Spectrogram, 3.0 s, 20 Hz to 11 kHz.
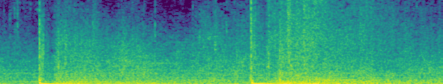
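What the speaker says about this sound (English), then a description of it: "Someone's hitting me with these explosives." Two heavy booming blasts from a Bombard enemy's explosives in the game Warframe on PS4, about 1.4 seconds apart. Each blast starts with a sharp, loud crack and leaves a low rumble that fades.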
